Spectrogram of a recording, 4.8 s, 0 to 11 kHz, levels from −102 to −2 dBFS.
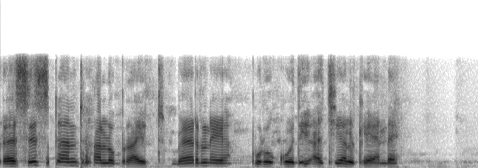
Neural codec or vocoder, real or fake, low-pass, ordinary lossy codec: codec, 16 kHz, 8 kbps, FunCodec, trained on Chinese and English, 25 frames a second; fake; 7.2 kHz; none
